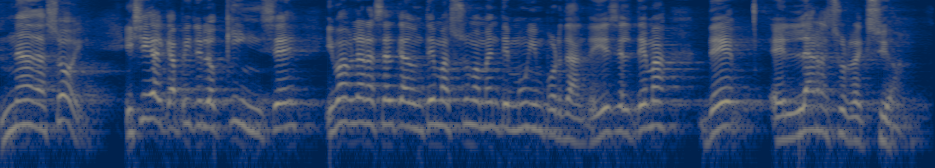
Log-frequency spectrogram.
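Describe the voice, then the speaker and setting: High-voiced Argentine man preaching. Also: a little slow, fairly bright tone, long reverb tail. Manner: conversational, asks the congregation rhetorical questions. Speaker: guest preacher. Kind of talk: sermon. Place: church sanctuary in the United States.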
